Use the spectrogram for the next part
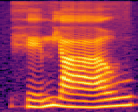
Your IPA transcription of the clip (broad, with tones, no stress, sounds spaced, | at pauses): h e˨˩˦ m j aː˨˩˦ w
